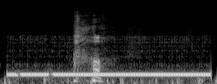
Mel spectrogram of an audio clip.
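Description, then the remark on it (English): A steady, loud telephone ringback tone hums for about two seconds, one unbroken ring from an unanswered outgoing call to a McDonald's in Fayetteville, with a brief burst of background noise and faint voices partway through. “Oh, it didn't answer. I don't think McDonald's answers phone calls.”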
